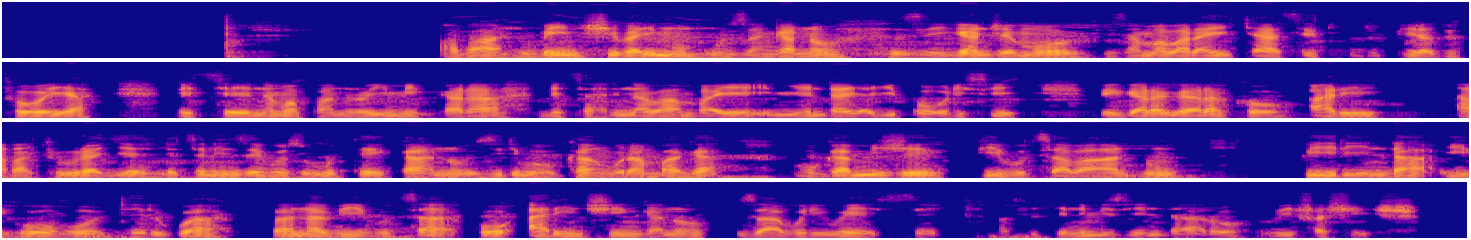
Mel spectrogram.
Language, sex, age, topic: Kinyarwanda, male, 18-24, health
